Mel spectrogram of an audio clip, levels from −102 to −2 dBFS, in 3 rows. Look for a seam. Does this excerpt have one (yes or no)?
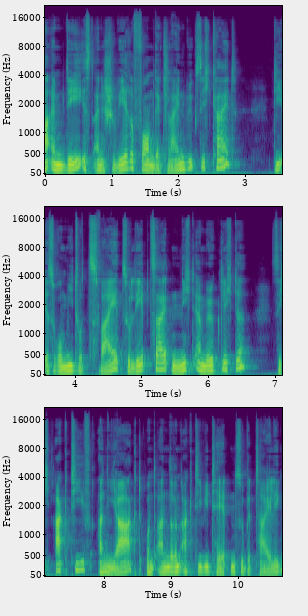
no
